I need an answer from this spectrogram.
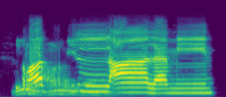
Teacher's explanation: Bilnya tekan dulu Pak ya. Jangan langsung dinaikin. Jangan langsung dioper ke huruf A-nya langsung.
